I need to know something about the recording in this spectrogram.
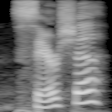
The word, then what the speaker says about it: Saoirse: How do you say it? Saoirse.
